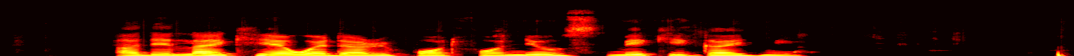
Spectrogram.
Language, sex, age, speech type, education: Nigerian Pidgin, female, 15-29, spontaneous, tertiary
